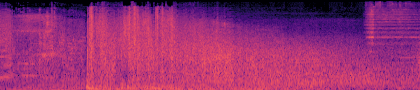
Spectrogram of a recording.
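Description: Naval gunfire in the game World of Warships, an Omaha-class cruiser's guns firing in a heavy booming salvo that rumbles on as a dense, loud roar throughout.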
